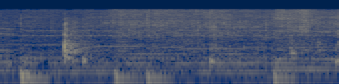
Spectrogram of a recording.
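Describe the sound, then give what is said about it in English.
Quiet, steady sizzling as a splash of white wine hits a pan of nearly finished crispy bacon, with a few faint soft knocks from stirring. “The last thing I'm going to add, since this is almost done, is I like to add a little white wine. Also gets those nice bacon bits off the bottom.”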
